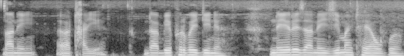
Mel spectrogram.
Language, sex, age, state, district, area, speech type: Bodo, male, 30-45, Assam, Udalguri, rural, spontaneous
